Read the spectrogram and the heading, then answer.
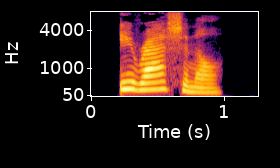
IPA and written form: ɪˈræʃənl (IRRATIONAL)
